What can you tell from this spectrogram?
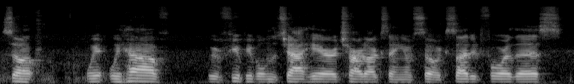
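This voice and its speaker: A bright, sharp-toned man chats excitedly on a gaming podcast. He trips over his words in little restarts as he gets going. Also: mid-range voice, moderate pace. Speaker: podcast co-host. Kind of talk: casual gaming chat.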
